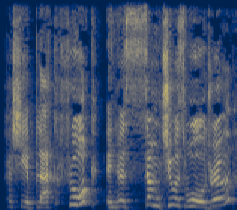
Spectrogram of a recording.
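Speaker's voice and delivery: high, loud, slow sarcasm; scathing, deliberate question; bitter irony. A narrator's reading. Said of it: "in bitter irony".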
